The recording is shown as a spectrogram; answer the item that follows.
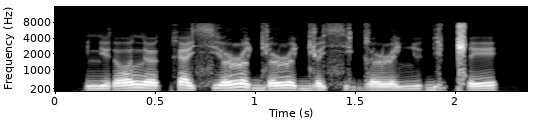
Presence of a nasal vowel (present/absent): absent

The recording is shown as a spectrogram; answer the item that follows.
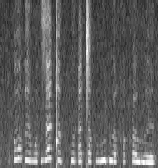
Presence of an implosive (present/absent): absent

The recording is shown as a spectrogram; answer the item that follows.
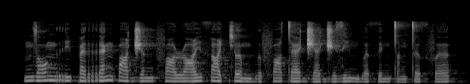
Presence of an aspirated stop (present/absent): absent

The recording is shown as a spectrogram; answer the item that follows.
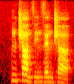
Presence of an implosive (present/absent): absent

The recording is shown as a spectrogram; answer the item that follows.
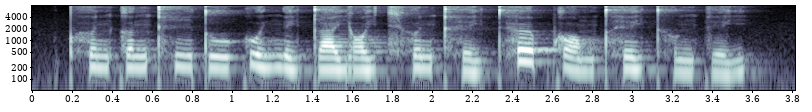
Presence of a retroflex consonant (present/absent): absent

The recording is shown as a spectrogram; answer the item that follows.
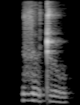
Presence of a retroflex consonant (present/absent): present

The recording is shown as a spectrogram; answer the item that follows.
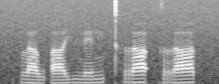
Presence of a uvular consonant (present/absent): absent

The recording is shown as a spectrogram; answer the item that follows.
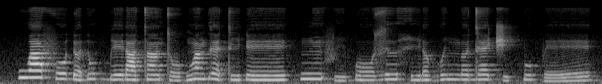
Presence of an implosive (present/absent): present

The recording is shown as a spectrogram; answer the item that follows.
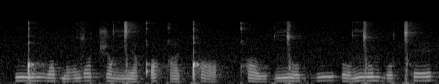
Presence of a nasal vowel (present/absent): present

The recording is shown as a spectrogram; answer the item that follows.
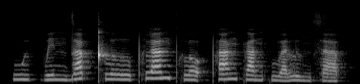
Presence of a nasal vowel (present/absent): absent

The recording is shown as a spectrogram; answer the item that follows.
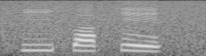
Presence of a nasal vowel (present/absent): absent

